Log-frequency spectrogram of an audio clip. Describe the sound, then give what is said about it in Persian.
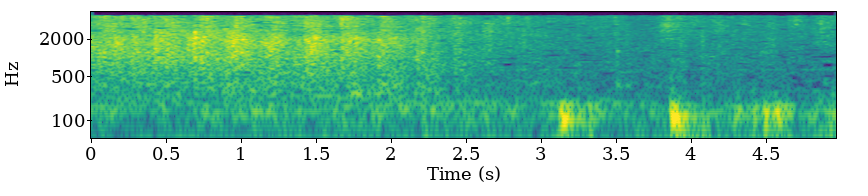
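Audience applause at a gathering of artists: a dense, steady wash of many hands clapping that thins out toward the end, where a few dull low thumps break through. “شایسته و بایسته تشویق بکنه.”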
